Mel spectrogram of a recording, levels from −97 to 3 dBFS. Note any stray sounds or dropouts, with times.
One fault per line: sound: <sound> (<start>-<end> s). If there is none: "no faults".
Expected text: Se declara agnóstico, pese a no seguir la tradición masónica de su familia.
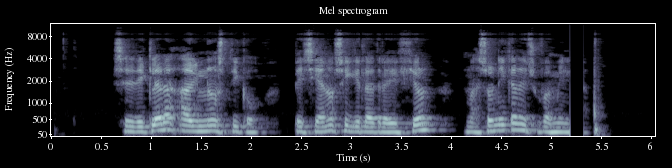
sound: dropout (5.2-5.3 s)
